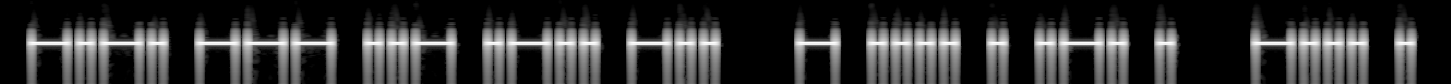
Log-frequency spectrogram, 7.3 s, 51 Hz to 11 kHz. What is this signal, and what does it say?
Morse code, heard as a keyed tone, about 20 wpm, 700 Hz. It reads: COULD THERE BE
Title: Sentences from Top 1500 Words 20wpm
